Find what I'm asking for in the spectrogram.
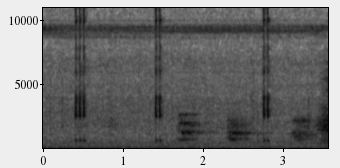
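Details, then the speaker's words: AWD Ford Festiva four-cylinder, engine off, fuel pump disconnected, new coil wiring tested via FuelTech: short snaps about a second apart as each coil fires in turn, order 1-3-4-2; all coils hitting correctly. "So looks like they're all hitting right, and it should go 1, 3, 4, 2. That is the firing order."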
